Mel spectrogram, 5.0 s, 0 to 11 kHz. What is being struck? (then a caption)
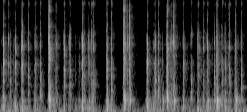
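Plastic mechanical keyboard. Two hands type with their fingertips on a small white 66-key mechanical keyboard with Gateron Brown switches, white plastic keycaps, a hollow case and pink underglow, resting on a white desk. A quick run of crisp, bright plastic clacks with a light low thock underneath, each tap dying away almost at once, with brief pauses around the two- and three-second marks.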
